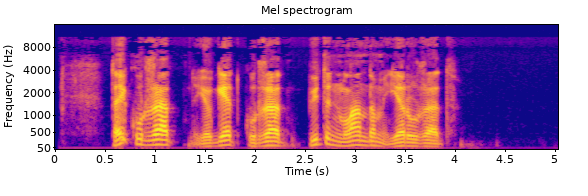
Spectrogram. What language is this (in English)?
Mari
